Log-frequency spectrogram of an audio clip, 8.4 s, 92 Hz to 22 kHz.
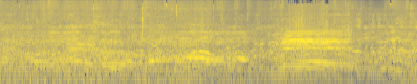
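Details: Sahiwal bull calves for sale at a busy cattle market in Sherpur, Bangladesh, 4 March: several moos, including a long wavering one midway and another near the end, over constant market chatter and men haggling.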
